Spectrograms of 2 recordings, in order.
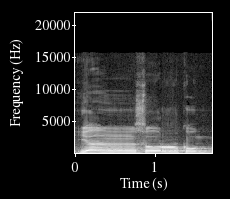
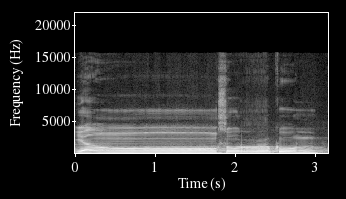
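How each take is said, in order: First: The nasal sound is held only briefly. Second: The nasal sound is held for a long time. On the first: The speaker calls it wrong. "baru gitu. Baru dua gini" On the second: The speaker calls it right. "Harusnya yang benar"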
